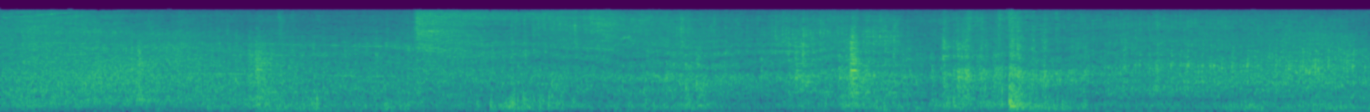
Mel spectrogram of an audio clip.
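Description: Cars and a lorry driving past on a wet road: a steady tyre hiss and engine noise, with a few sharp knocks, the loudest about seven and a half seconds in.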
